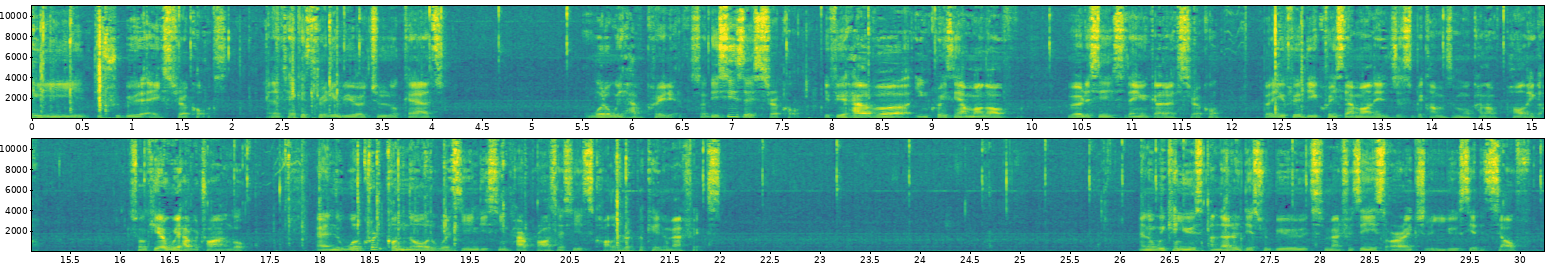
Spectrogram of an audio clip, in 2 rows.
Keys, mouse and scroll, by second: 1.8 middle click, 2.3 ctrl+a, 4.7 drag, 6.8-7.9 drag, 7.9-9.1 ctrl+middle drag, 9.1-12.2 drag, 12.5 click, 13.8 click, 14.8-17.3 drag, 17.7 ctrl+a, 20.4 Down, 22.5 drag, 23.9 drag, 25.3 click, 26.0 click, 26.7 click, 27.3 shift+d, 29.5 drag.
